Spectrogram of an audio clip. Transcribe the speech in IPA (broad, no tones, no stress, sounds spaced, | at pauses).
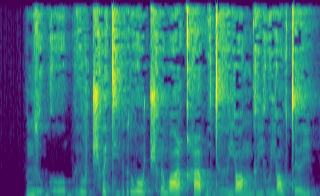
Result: n z ṳ ɡʱ o̤ bʱ ɘ v t͡ʃʰ ə tʲ ṳ r v o t͡ʃʰ ə w ɒ i̯ qʰ ə ɓ ə̤ dʱ ə̤ j ɒ ŋ ɡ ə̤ j o̤ j ɒ w t ɘ i̯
